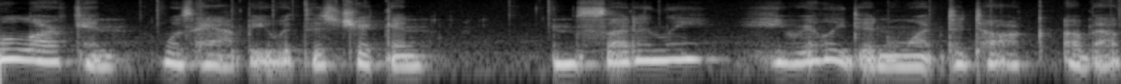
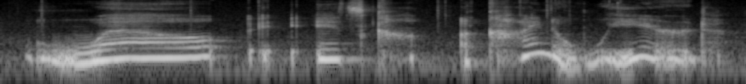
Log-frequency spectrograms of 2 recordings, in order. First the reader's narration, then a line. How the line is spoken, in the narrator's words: started Larkin hesitantly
